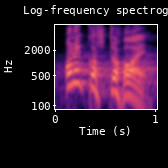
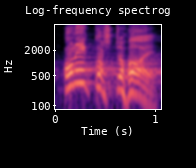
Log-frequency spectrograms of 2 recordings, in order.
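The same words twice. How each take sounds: First: Said in the usual way. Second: অনেক hit higher and held long; stress on অনেক. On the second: Acted. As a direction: lean hard on অনেক. Repeated phrase building in sermon.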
